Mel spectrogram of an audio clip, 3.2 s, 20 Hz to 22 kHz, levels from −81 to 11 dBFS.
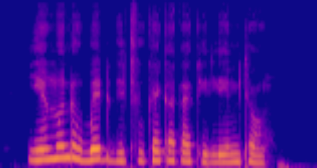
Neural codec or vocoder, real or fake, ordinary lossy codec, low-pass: codec, 44.1 kHz, 2.6 kbps, SNAC; fake; none; none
